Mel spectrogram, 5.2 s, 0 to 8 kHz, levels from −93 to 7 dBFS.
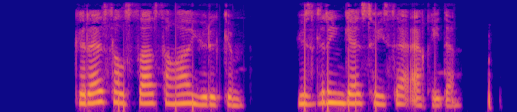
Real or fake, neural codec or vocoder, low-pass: real; none; 7.2 kHz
